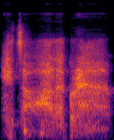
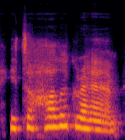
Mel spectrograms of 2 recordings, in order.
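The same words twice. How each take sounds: First: Voiceless, very soft "It's a hologram."; small secret voice whispering "It's a hologram."; tiny whisper. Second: "It's a hologram." said softly but voiced; quiet voiced echo of "It's a hologram.". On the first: Retold or imitated. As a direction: lean in and breathe "It's a hologram.". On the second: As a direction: repeat "It's a hologram." in a hushed voice. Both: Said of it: "this little tiny voice leaned in and went".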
